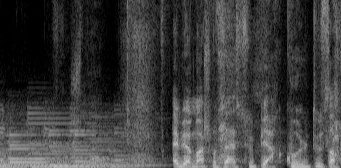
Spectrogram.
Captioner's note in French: grognement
